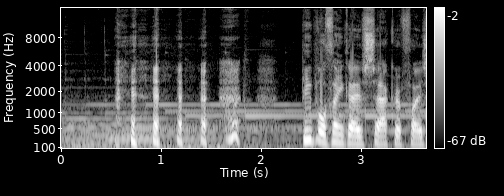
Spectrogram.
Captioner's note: laughs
